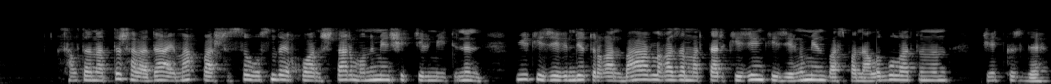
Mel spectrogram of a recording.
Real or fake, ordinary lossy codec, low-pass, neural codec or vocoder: real; none; 5.4 kHz; none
